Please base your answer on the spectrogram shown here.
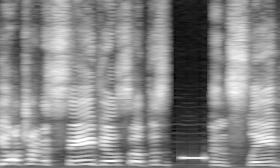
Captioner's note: beep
